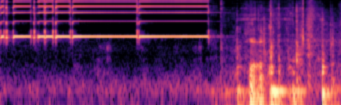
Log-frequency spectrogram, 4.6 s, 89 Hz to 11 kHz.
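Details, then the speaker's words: Old Stihl 041AV chainsaw that ran but wouldn't shut off, ohmmeter continuity test of stop switch to spark plug nut: meter beep cuts in and out in broken bursts; intermittent stop switch, dirty contacts suspected. "so what I'm doing is I'm putting I'm touching the other terminal basically to this metal nut and you can hear it's very intermittent which whenever you hit the stop button it start spitting and"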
